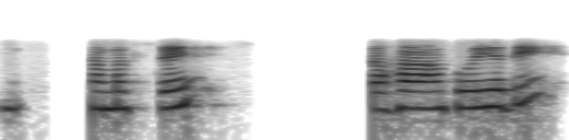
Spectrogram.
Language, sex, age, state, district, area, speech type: Sanskrit, female, 45-60, Kerala, Thrissur, urban, conversation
